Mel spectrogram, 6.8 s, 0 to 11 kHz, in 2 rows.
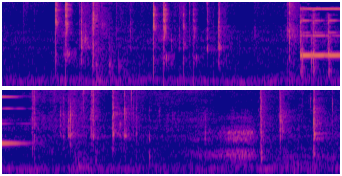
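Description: A metal blade scrapes thin curls off an oval solid bar of soap with a pearly iridescent coating and blue marbled inside, held in the palm. Quick, crisp scraping clicks with bright edges are heard, and about halfway through comes a longer scrape with a brief ringing tone near 1.3 kHz. The clip ends with a soft hiss and a few more sharp scrapes.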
